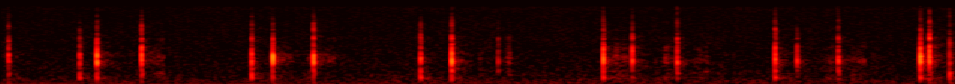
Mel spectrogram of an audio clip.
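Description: Long nails scratch and tap a small, hollow, pink printed cardboard box held up in the air. About eighteen quick, dry, irregularly spaced clicks and scrapes are heard, with a papery midrange tone and bright high tops. Each one is very short and dies instantly, leaving no low rumble against a quiet background.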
